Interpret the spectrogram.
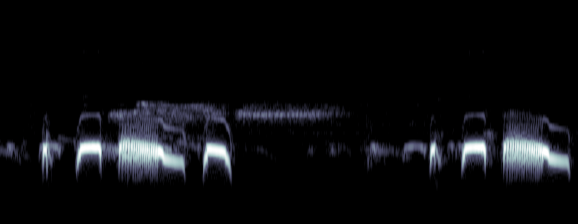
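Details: Female spotted dove used as a lure to stimulate other doves to call: two matching phrases of low, soft coos, short notes followed by a longer drawn-out coo that falls at the end, in a quiet setting.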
